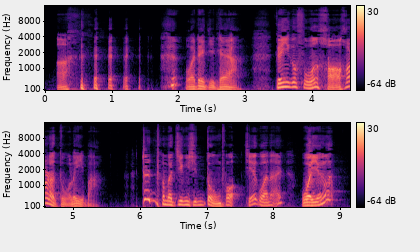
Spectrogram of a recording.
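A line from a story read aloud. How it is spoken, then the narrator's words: Said laughing. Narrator (Chinese): 刘文庆笑笑说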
